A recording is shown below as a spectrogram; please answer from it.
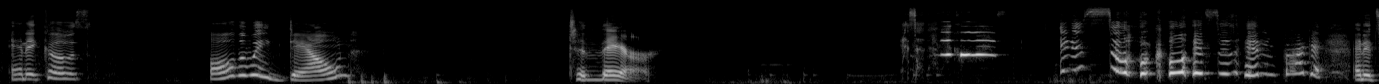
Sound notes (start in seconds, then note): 10.0 squealing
